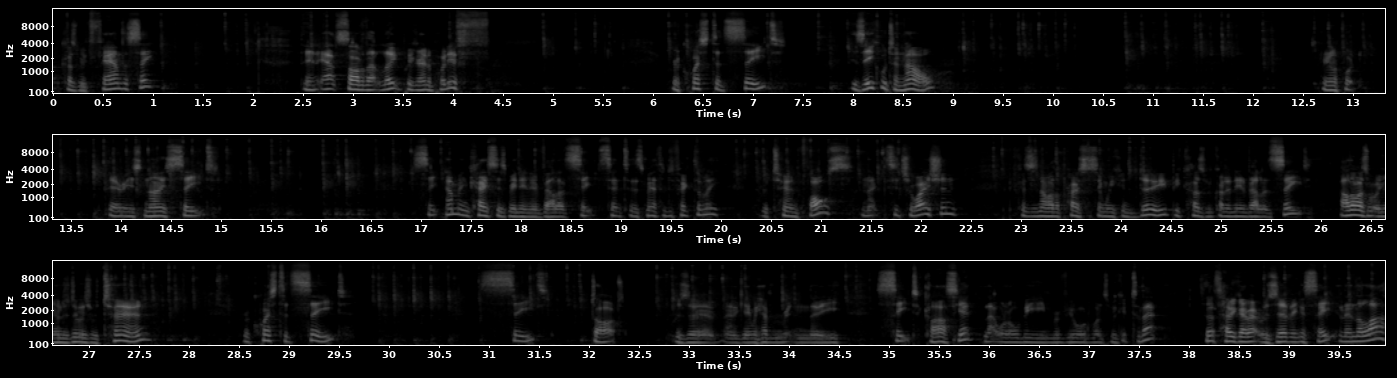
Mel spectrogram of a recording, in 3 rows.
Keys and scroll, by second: 1.1 Return, 7.2 Return, 12.3 Tab, 17.8 Return, 23.5 Delete.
